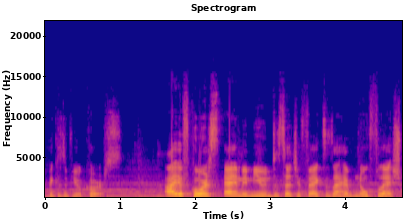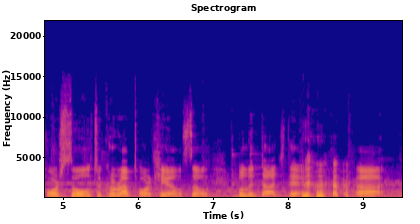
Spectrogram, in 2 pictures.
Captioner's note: laughter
